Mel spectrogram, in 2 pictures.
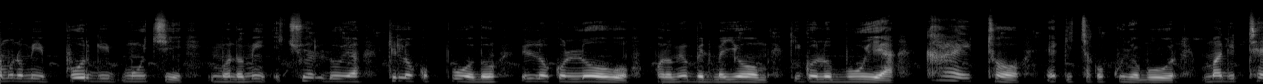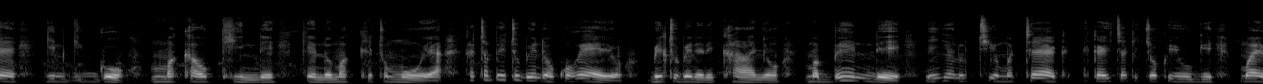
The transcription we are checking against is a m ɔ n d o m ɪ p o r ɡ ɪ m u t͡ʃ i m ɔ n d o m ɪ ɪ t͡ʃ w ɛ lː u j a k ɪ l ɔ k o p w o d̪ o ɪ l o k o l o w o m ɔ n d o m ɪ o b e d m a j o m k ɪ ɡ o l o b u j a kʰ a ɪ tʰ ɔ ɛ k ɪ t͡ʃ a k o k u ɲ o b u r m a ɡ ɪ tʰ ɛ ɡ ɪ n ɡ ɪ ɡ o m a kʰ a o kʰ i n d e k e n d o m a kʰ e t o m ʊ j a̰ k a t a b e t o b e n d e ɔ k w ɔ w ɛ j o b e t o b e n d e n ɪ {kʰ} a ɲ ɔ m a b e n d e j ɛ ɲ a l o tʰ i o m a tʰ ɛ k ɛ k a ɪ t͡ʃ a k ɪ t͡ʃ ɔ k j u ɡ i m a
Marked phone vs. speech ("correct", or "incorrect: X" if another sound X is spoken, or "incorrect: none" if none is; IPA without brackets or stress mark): correct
